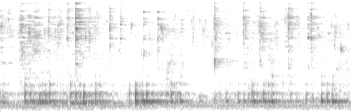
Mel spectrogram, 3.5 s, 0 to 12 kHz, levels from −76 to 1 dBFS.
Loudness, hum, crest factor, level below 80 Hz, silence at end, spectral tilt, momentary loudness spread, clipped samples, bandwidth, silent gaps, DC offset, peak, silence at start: -41 LUFS; none; 22 dB; -86 dBFS; 0 s; -2.5 dB/octave; 8 LU; under 0.1%; 11.5 kHz; none; under 0.1%; -20 dBFS; 0 s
